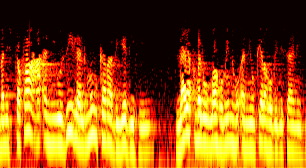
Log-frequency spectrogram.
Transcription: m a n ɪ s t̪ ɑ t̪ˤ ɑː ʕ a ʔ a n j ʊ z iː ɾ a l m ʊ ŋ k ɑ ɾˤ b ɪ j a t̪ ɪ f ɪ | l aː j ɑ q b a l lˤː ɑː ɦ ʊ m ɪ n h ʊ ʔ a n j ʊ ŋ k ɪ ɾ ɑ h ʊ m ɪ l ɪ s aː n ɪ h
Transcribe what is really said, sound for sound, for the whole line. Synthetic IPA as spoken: m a n ɪ s t̪ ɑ t̪ˤ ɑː ʕ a ʔ a n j ʊ z iː l a l m ʊ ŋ k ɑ ɾˤ b ɪ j a d̪ ɪ h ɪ | l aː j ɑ q b a l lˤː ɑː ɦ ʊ m ɪ n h ʊ ʔ a n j ʊ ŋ k ɪ ɾ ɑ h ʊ b ɪ l ɪ s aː n ɪ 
